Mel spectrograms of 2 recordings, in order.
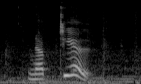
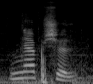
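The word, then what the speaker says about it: nuptial: Okay, now moving on टू our next word which is नप्टियल। बिल्कुल नहीं, इसका सही प्रोनाउंसिएशन है नप्शल।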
